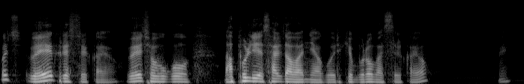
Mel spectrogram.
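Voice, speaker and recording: Lively, fairly quick speech from a man at a medium pitch, with big swings in loudness and long, frequent pauses, dry and close with no echo, on a very clean recording with a silent background. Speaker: pastor. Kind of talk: sermon.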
